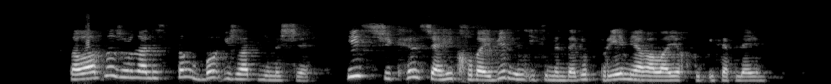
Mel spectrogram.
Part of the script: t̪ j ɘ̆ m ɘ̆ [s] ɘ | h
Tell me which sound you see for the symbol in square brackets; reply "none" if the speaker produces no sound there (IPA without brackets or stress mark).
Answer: ʃ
